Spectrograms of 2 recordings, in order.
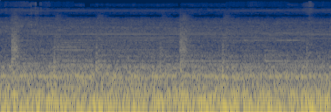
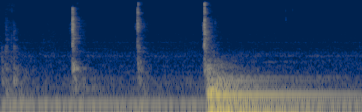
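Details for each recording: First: Aquatherm air handler fed by a Bosch combi boiler, blower fan driven through a newly wired relay on a G call: steady, even low rumble with no knocks, rubbing or surging; normal blower operation. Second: Bosch Greenstar combi boiler with First Company Aquatherm air handler not heating; three sharp relay clicks, then a fourth briefly bringing in motor hum, blower only bumps and stalls; technician suspects bad control board relay, unconfirmed.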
